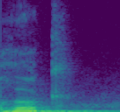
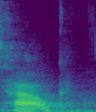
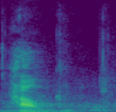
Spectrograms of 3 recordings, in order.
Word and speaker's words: Hauk: First, we have Hook. Is that how you pronounce your name? It's Hauk. Hauk.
